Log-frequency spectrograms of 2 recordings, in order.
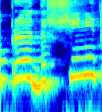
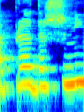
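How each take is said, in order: First: प्रदर्शिनी with shi before the ni; प्रदर्शिनी as pra-dar-shi-ni; wrong shi syllable. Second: प्रदर्शनी with sha before the ni; प्रदर्शनी as pra-dar-sha-ni; sha, not shi. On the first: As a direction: lean on the shi in प्रदर्शिनी, higher. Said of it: "शी थोड़ी होता है". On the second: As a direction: correct it to प्रदर्शनी, no i after sh. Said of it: "अभी शी नहीं होता". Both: Shown as a demonstration.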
